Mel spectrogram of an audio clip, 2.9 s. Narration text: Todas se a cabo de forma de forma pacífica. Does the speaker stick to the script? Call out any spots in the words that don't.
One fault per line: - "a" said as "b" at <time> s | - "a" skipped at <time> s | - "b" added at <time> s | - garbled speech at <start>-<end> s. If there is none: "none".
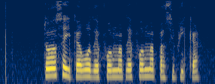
none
